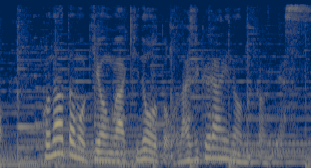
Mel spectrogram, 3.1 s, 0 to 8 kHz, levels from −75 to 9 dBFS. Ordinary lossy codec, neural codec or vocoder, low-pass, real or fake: none; none; 7.2 kHz; real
